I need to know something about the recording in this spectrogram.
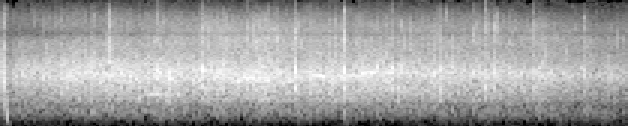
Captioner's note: applause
